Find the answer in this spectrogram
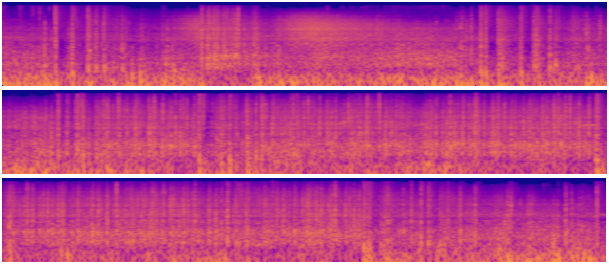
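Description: Fireworks display: aerial shells bursting in a dense, continuous barrage, many sharp bangs in quick succession over a steady low boom.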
